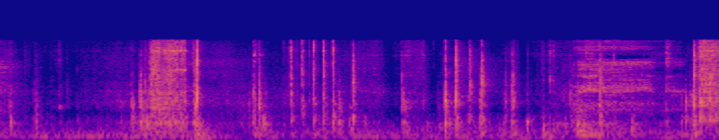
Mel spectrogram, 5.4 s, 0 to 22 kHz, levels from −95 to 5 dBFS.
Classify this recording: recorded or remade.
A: recorded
